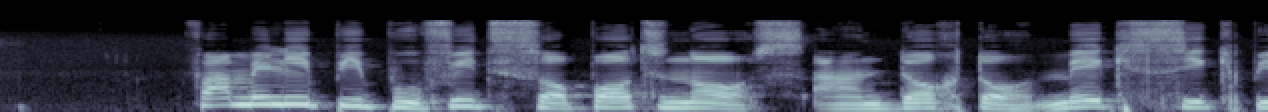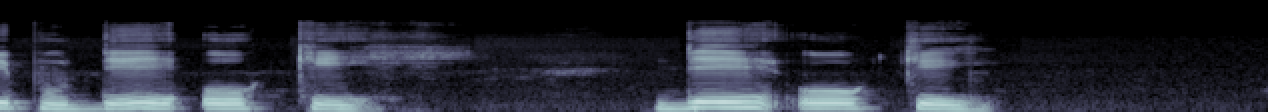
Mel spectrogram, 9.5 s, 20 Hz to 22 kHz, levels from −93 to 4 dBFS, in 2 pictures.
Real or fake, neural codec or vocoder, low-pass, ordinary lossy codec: real; none; none; none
